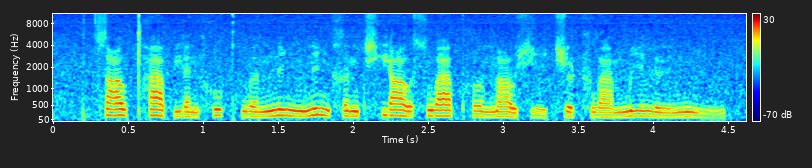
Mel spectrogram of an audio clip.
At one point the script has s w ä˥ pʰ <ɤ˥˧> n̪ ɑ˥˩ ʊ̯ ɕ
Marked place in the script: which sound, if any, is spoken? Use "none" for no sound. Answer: ɤ˥˧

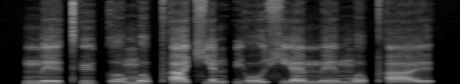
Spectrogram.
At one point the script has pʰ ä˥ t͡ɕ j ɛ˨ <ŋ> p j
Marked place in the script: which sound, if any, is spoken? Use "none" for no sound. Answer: n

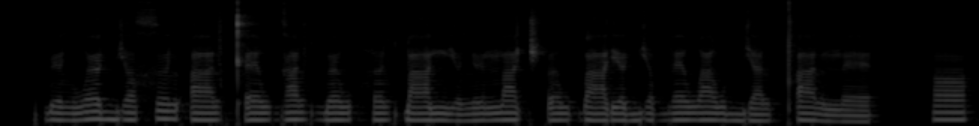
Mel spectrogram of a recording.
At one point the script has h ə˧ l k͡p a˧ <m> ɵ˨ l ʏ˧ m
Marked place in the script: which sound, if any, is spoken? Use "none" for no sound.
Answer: mʲ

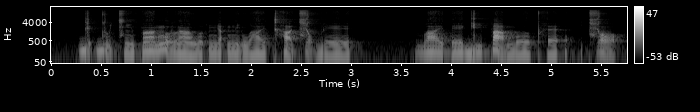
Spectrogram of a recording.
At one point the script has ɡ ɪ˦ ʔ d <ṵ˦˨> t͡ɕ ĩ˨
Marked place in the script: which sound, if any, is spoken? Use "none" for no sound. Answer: ṵ˦˨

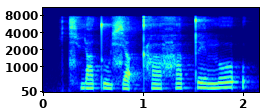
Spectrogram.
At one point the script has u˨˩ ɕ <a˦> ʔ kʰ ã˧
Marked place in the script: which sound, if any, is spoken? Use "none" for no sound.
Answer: a˨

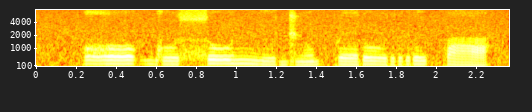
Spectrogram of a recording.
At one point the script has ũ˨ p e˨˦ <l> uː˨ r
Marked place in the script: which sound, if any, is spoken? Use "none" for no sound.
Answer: ɾ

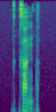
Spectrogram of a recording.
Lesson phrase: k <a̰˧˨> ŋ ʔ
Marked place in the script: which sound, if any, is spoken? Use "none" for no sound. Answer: a̰˧˨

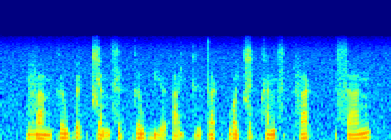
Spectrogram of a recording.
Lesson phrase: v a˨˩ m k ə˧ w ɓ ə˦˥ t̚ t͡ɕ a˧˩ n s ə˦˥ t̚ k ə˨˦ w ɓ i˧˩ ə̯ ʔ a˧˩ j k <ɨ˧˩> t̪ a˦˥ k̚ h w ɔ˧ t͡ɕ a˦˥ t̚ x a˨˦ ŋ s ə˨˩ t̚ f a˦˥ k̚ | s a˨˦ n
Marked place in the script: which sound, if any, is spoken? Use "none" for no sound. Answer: ɨ˧˩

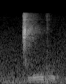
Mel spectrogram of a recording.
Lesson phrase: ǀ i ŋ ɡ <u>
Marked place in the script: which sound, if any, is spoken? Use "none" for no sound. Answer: u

